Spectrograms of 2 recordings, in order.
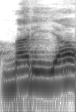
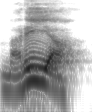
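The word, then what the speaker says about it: María: à Maria d'accord et on n'oublie pas qu' espagnol il y a un accent sur le de Maria on dit pas Maria on dit Maria d'accord important il sont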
